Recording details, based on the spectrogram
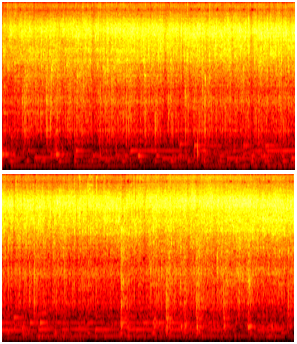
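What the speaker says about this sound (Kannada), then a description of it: "ಈಗ ಮಸಾಲೆ ಐಟಮ್ ಎಲ್ಲ ನೀವು ಹುರ್ಕೋಬೇಕಪ್ಪ. ನೋಡಿ, ಚಕ್ಕೆ, ಲವಂಗ, ಹಸಿಮೆಣಸಿನ್ಕಾಯಿ" Whole spices such as cinnamon and cloves, along with green chillies, fry in a pan for a mixed vegetable curry. The sizzle is close and continuous, with stirring scrapes throughout and no talk.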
